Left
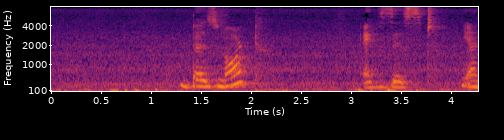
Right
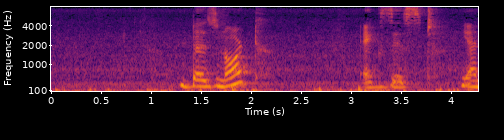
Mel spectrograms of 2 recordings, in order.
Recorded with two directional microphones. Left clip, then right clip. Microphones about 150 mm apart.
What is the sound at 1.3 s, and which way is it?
Speech, 45° right (ahead or behind).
